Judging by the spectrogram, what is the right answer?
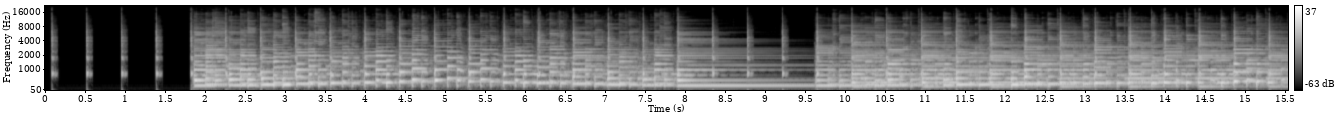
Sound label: string banjo exercices; bergeron guy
